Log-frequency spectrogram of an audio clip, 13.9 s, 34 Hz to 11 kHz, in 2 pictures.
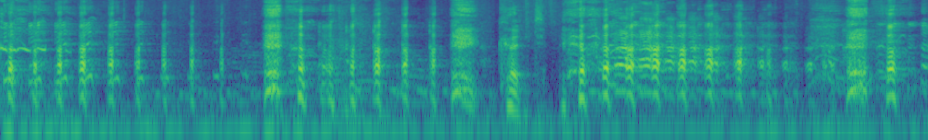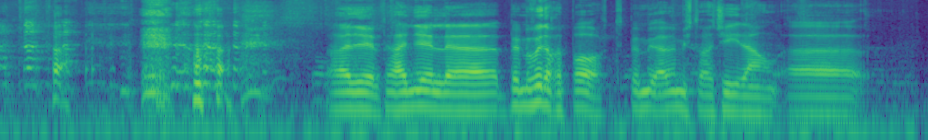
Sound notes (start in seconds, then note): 0.0 laughter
